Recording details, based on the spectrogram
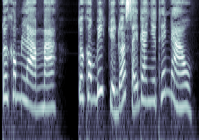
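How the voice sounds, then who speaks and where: Teenage boy wizard voiced by a woman, frustrated, defensive, insistent protests, higher voice, dry close sound. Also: expressive, quick pace, a bit bright, dry recording.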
